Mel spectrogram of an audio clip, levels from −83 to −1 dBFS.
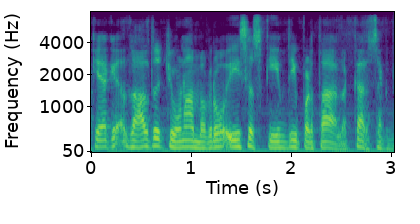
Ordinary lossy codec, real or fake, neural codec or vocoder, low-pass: none; fake; codec, 44.1 kHz, 7.8 kbps, Pupu-Codec; 7.2 kHz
